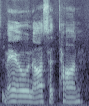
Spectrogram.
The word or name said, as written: meewi-naasitaan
